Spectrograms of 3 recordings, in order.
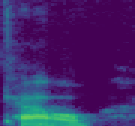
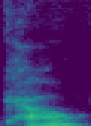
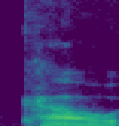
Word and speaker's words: Kao: you who don't know my last name is pronounced cow and some people think cow like the farm animal no no cow as in rhymes with dao okay so just think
